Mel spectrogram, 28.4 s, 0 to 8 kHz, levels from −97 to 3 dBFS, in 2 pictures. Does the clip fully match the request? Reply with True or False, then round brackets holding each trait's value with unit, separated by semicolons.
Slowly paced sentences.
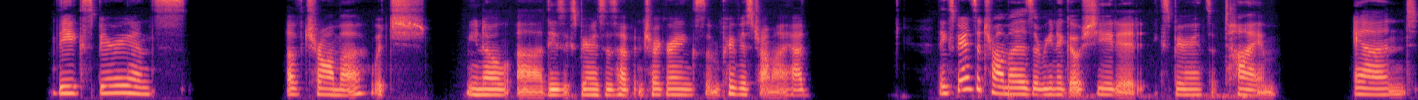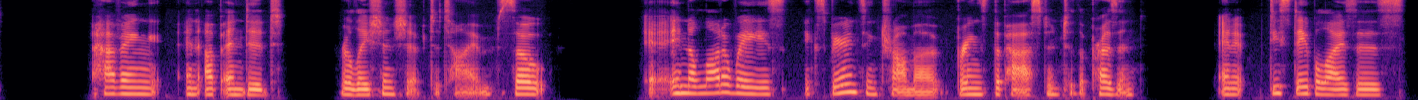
True (110 wpm)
